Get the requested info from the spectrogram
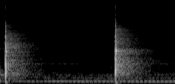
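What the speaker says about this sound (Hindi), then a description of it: "हम अंडज जीव के सामने तालियां बजाएंगे" Two sharp, separate hand claps ring out about a second apart, close and crisp, each decaying quickly into a quiet room with a faint low hum underneath.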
